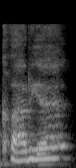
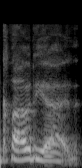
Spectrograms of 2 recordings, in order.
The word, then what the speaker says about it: Claudia: uh shanam says and I'm saying Claudia it it's um I'm pronouncing it in the way that you would if you were Spanish speaking we would say Claudia here but it's Claudia Claudia Shin bam said said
